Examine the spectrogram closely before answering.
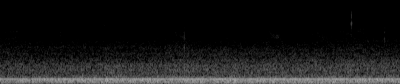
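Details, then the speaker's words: Vintage Edison infinite-speed box fan model 204016 turned down the dial, drawing 49 watts, 1.12 amps: steady low hum with a constant tone, no rattles or scraping; motor running smoothly and normally. "showing 49 watts and 1.12 amps. And you can kind of hear the fan humming."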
